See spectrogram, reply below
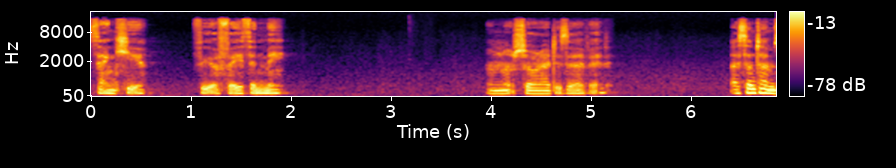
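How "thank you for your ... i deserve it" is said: depressed, downcast tone. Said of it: "you seem very depressed".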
